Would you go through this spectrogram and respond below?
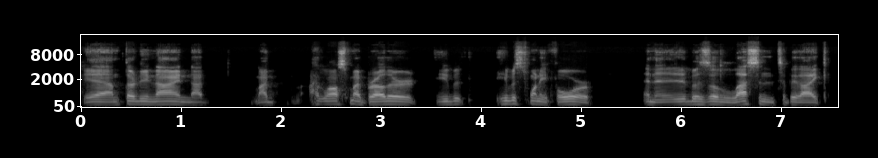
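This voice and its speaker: A man's voice: mid-range voice, fairly even intonation, moderate pace, dry recording. A man in his late thirties arguing casually on a group call, calling others bro and man. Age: 30s. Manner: casual, calls people bro and man, defensive. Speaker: call participant. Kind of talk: heated debate on a group call.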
